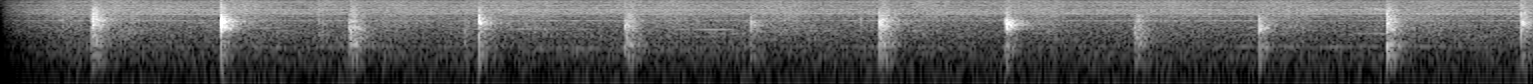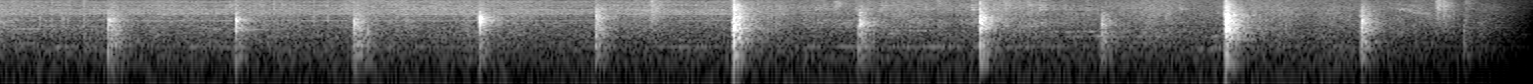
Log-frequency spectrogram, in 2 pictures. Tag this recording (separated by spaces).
Walking Floor Wood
